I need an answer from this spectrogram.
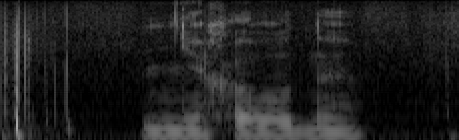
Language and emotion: Russian, neutral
